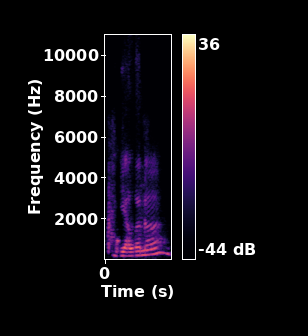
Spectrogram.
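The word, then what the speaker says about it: Jelena: It's Yelena. J's pronounced as a Y. Yelena, like Johan.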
